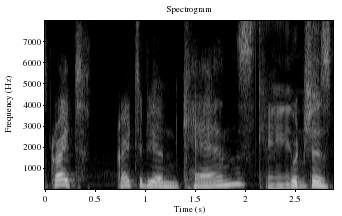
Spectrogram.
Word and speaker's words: Cairns: Yeah, it's spelled Cairns and it's pronounced Cairns.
